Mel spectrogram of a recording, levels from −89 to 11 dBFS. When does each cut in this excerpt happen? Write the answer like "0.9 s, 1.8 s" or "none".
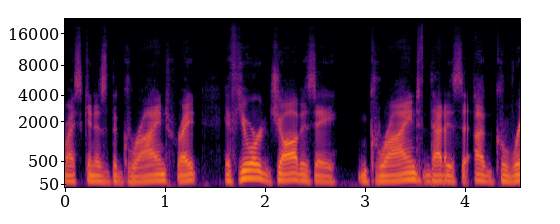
3.6 s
